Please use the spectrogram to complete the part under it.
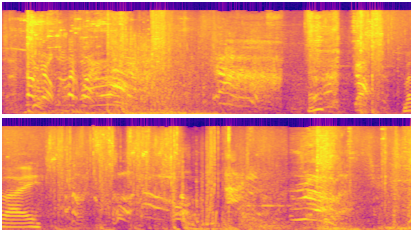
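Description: Heavy weapon blows strike during a fight.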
